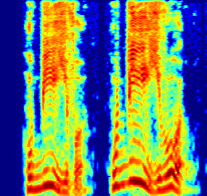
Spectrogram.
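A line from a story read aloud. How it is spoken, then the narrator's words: Savage crowd shouting. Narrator (Russian): кричали саларийцы, в которых проснулся инстинкт дикости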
